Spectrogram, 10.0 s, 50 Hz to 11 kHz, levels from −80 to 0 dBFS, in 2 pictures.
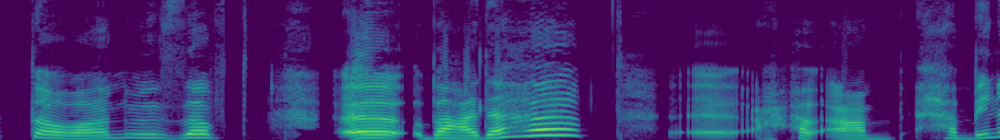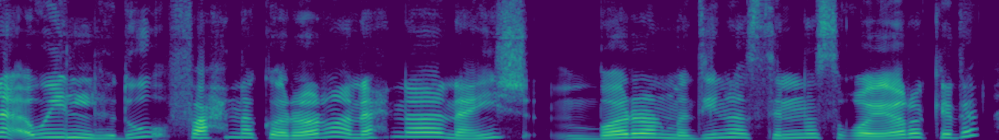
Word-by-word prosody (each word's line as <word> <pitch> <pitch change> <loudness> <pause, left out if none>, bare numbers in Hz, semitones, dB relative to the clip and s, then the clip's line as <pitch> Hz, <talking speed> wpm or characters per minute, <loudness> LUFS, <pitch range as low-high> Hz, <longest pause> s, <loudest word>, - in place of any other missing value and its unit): طبعًا 235 -6 +2
بالضبط، 270 0 -4 0.4
آآ، 250 0 +7
بعدها 305 - +5 0.5
آآ، 340 0 -7
ح - - -5
عب 205 -1 0
حبينا 250 +7 -1
أوي 310 -1 -1
الهدوء، 265 +1 -7
فإحنا 300 +2 -2
قرّرنا 260 +6 -1
إن 270 - -2
إحنا 340 +4 -1
نعيش 250 +5 -3 0.4
برّه 275 +5 +3
المدينة، 270 +3 -5
سِنّة 270 +2 -7
صغيرة 240 +1 +1
كده، 300 +4 -6
270 Hz, 120 wpm, -24 LUFS, 240-310 Hz, 0.5 s, آآ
